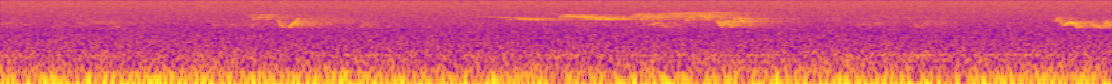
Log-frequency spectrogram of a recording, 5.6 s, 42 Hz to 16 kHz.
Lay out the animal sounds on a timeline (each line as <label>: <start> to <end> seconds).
Red-eyed Vireo (Vireo olivaceus): 1.1 to 5.6 seconds
Black-throated Blue Warbler (Setophaga caerulescens): 2.4 to 4.0 seconds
